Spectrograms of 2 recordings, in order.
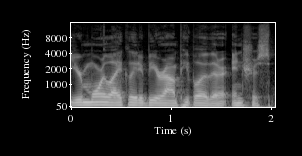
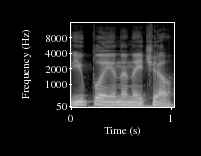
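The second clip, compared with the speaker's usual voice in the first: put-on thick Russian accent, higher pitch; 2 semitones higher than usual. Remembering his dad telling him at age three, in a thick Russian accent. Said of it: "my dad going in his thick Russian accent".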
